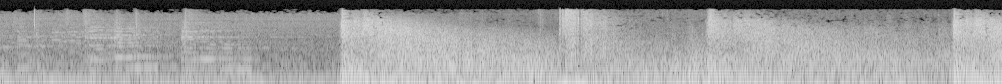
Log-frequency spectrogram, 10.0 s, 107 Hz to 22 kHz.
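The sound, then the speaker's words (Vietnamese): Heavy booms of 105 mm artillery guns, four or five pieces set on an open road, firing continuously. After a quieter tonal opening, several loud blasts come with rumbling roar filling the gaps between them. “Ngay trên khoảng rộng thoáng của con đường hướng Bắc Chớp và đặt giữa đường là 4-5 khẩu pháo 105 ly liên tục nhả đạn.”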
